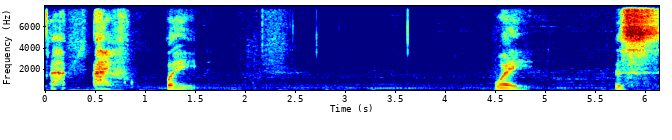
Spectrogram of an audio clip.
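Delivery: hushed, whispered, echoing, ghostly, ethereal orb voice. Narrator voices an orb that stops dead beside an altar; echoing ethereal orb voice. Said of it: "the echoing ethereal voice of the orb".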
